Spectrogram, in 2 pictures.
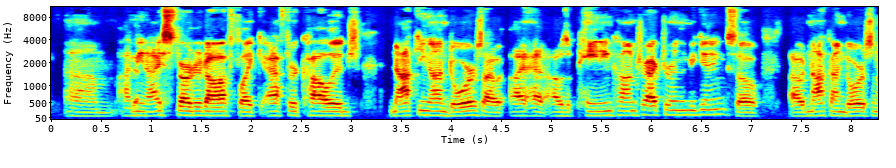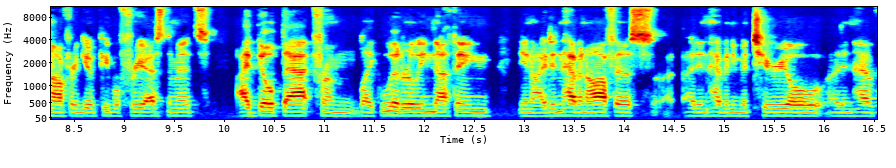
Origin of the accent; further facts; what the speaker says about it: Northern California, United States; moved away as an adult; now in Michigan, United States; I come from Northern California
